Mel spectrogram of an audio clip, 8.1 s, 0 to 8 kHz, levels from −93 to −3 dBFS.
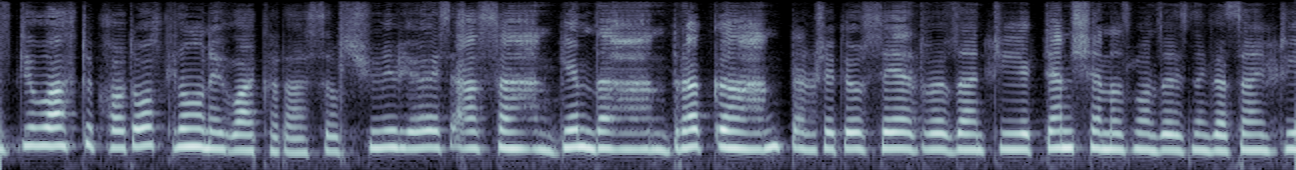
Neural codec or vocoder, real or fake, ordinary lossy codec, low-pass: codec, 16 kHz, 0.8 kbps, ZipCodec; fake; none; none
